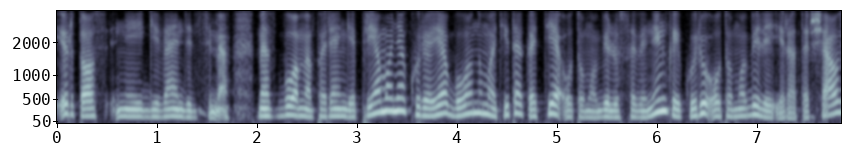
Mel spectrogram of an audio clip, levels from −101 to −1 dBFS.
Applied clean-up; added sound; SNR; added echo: none; none; none; none.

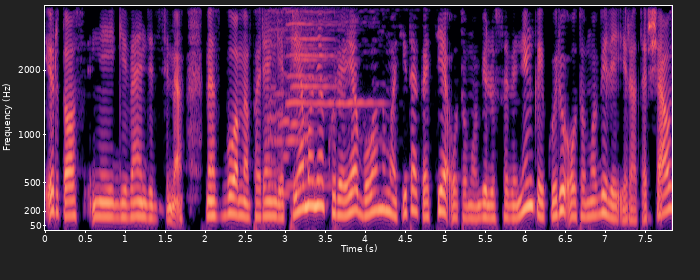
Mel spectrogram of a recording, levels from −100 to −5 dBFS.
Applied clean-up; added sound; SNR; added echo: classical method Wiener filter.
